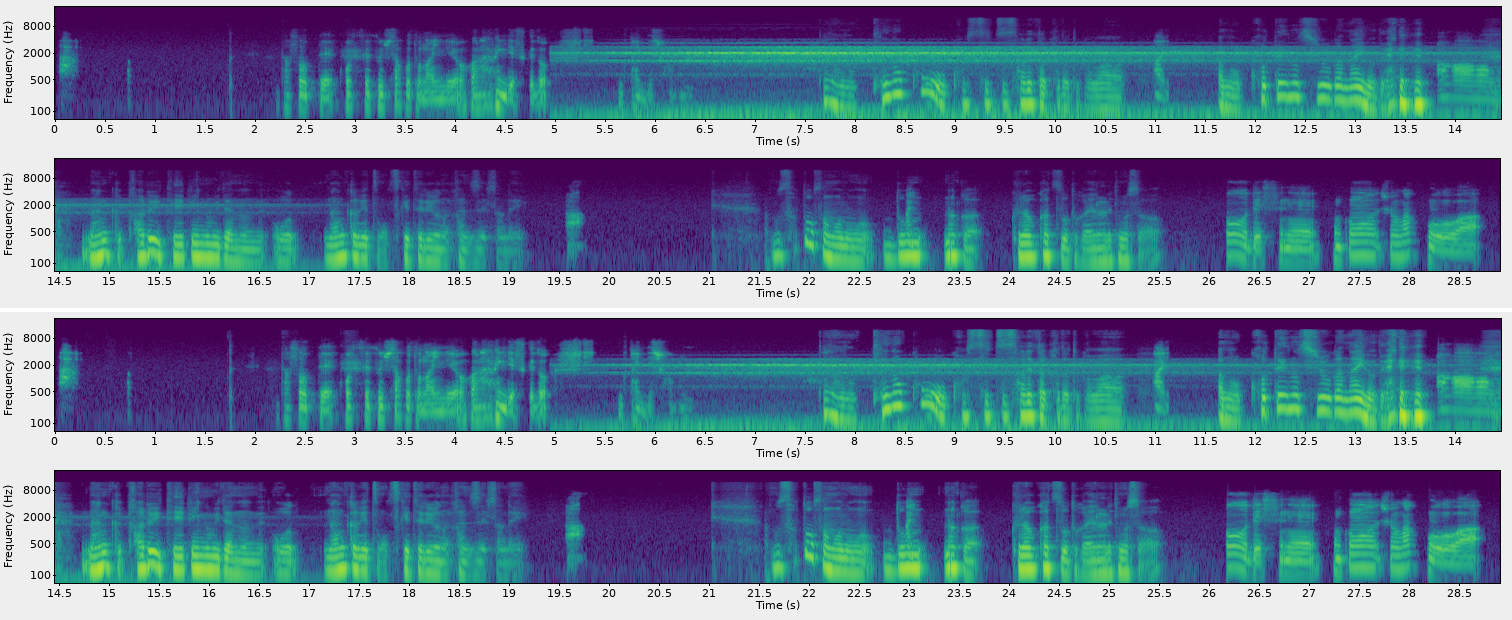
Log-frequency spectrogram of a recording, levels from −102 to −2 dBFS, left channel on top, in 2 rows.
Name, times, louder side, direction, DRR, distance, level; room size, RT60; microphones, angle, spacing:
voice 1, 2.3-5.4 5.8-6.4 7.5-7.7 11.0-11.1 13.8-14.5 19.6-19.7 23.0-23.1 26.2-28.7, right 3 dB, 90° right, 2.2 m, -34 dB
sound 1, 4.9-16.8, left 7 dB, 55° left, 0.7 m, -35 dB
voice 2, 7.7-10.7 11.6-13.8 14.3-16.9 17.2-19.1 21.0-23.7 24.0-25.5, right 2 dB, 55° right, 0.7 m, -28 dB
head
